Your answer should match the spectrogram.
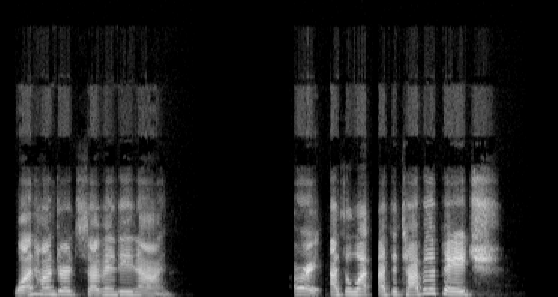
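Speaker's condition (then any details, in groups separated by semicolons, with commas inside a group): No condition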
